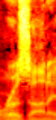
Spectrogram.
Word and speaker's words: Rosanna: Well, he probably has she pronounces it Rosanna. It's her name.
